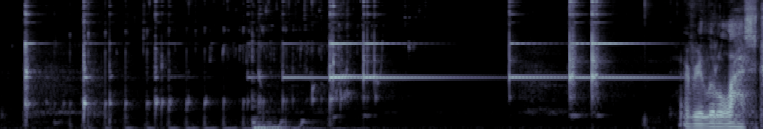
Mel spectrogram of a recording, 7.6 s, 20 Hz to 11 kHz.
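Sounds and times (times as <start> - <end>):
sharp glassy clinks: 0.2 - 7.0
liquor poured into a Glencairn glass: 0.7 - 4.8
speech: 6.8 - 7.6.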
